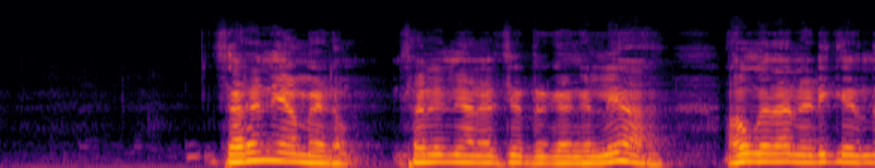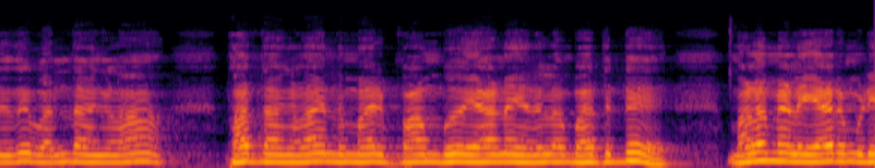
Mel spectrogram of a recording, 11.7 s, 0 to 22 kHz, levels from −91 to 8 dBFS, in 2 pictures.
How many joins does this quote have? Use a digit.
0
